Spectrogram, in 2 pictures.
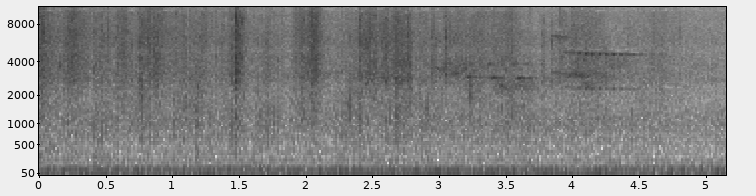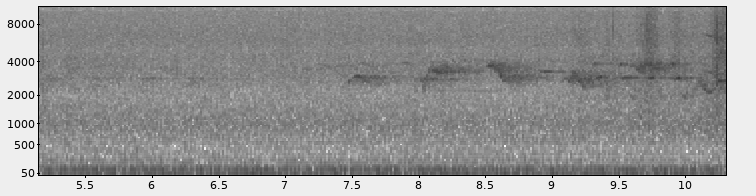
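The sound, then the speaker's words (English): A scarlet tanager sings a few faint, hoarse phrases, spaced apart, in an old-growth woodland area, while footsteps crunch steadily on a trail over a low background rumble. “There we go. The scarlet tanager.”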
